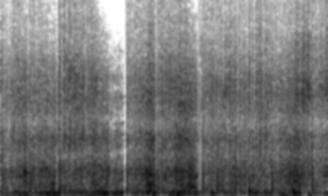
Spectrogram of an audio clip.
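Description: Fireworks display: a rapid, unbroken run of bangs and crackling from bursting aerial shells.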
